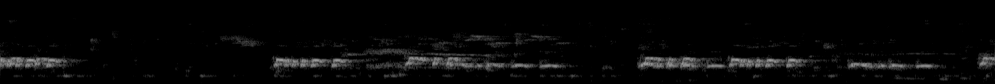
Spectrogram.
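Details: Powerful-voiced perkutut, the zebra dove, owned and kept, sing a series of trilled, rolling coo phrases, each about a second long, repeated in groups of two or three with short gaps, some notes dropping slightly in pitch, over faint chirps.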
